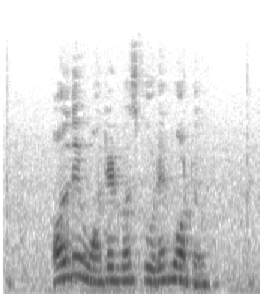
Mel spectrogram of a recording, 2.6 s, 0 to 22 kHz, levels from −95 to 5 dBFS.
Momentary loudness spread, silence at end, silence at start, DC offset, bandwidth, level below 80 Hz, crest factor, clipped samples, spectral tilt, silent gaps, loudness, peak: 6 LU; 0.1 s; 0.05 s; under 0.1%; 12 kHz; -58 dBFS; 14 dB; under 0.1%; -7 dB/octave; none; -31 LUFS; -16 dBFS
